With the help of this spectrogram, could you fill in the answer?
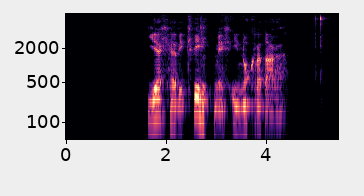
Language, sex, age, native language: Icelandic, male, 40-49, Dutch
